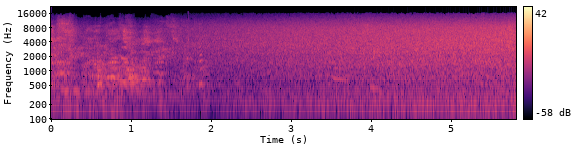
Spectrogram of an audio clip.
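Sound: waterfall rushing water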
